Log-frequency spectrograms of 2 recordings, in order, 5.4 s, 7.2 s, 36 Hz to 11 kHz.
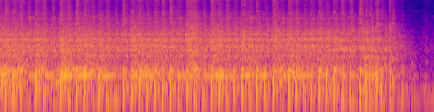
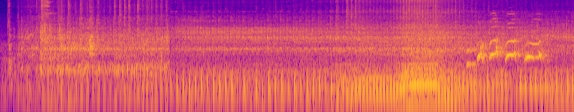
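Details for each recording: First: Yerf Dog/Murray go-kart with Predator 212cc 6.5 hp engine on the original rubber motor mounts, first start: single cylinder thumps fast and unevenly with loose rattling; engine vibrating hard, chain flopping, so mounts were removed. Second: Yerf Dog/Murray go-kart with Predator 212cc 6.5 hp engine, max torque clutch: small single fires up, putters, then revs smoothly and pulls cleanly without stumbling; runs healthy.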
